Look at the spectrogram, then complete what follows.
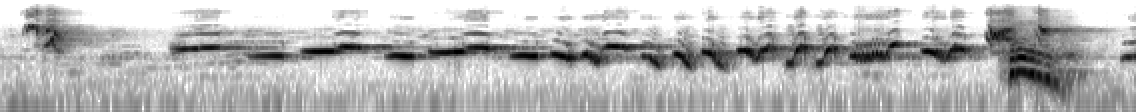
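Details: Medan white-rumped shama song opening with clear whistled notes that alternate up and down, building into a fast rolling series of rich slurred phrases, ending in a harsh burst.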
